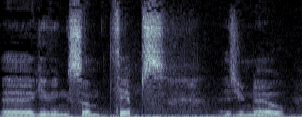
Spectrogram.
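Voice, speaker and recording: A man speaks at a very slow pace, with noticeable background noise and audible room echo. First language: not English. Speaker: gaming YouTuber. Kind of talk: gameplay commentary. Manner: halting, many fillers; not very loud.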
